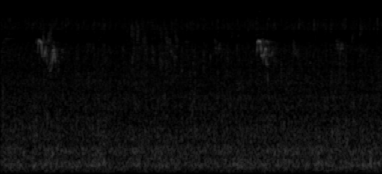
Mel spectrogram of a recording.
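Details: A pied bushchat (Saxicola caprata), described as a male flicking his tail, gives two brief, sharp, high chips about three seconds apart over a steady rush of running water.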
